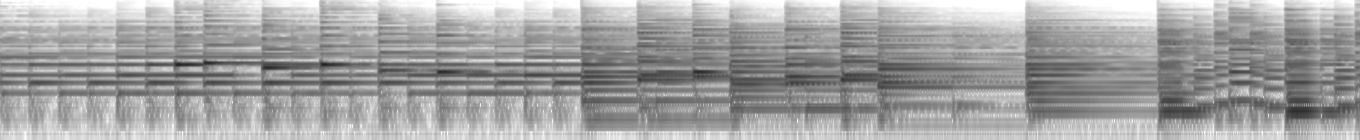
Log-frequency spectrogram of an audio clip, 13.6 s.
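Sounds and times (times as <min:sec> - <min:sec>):
piano midi: 0:00.0 - 0:13.5.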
